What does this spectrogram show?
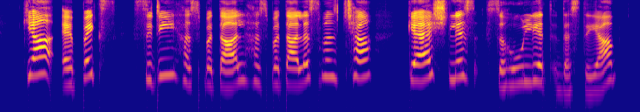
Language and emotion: Kashmiri, neutral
